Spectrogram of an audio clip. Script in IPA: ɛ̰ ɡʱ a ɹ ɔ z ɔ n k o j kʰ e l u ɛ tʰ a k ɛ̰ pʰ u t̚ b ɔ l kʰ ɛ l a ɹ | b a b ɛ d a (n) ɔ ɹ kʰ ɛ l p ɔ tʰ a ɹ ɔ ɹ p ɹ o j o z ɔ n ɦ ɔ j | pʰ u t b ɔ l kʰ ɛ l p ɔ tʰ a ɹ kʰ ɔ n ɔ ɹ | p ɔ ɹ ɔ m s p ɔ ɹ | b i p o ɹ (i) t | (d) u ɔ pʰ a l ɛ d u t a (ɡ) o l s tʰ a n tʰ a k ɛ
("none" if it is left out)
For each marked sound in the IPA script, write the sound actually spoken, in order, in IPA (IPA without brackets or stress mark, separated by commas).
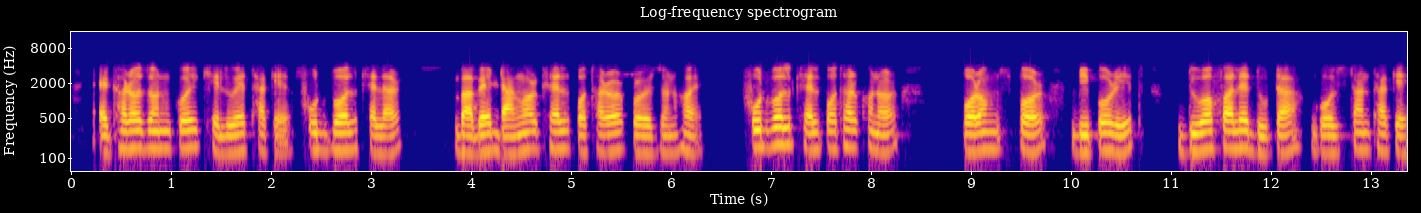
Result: ŋ, i, d, ɡ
